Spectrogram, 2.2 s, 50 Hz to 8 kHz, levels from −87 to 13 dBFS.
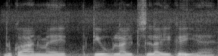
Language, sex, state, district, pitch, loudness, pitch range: Hindi, male, Himachal Pradesh, Shimla, 130 Hz, -14 LUFS, 120-135 Hz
